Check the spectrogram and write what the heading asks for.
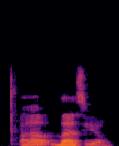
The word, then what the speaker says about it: Lazius: Lazio. Oh. Wait, there's an S at the end. Or is the S silent? It is silent.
